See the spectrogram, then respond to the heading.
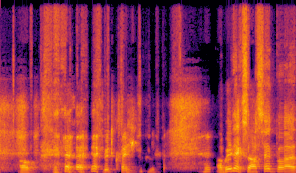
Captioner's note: people laughing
